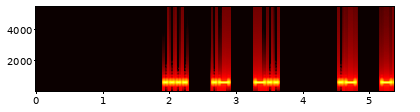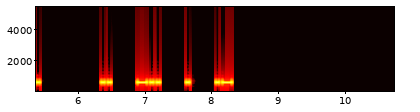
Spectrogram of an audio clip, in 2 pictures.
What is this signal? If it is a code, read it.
Morse code, heard as a keyed tone, about 25 wpm, spaced as for 15 wpm, 600 Hz. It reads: HAD AN IDEA
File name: PR305 15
